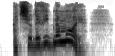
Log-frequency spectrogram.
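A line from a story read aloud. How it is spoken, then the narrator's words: Exclamation. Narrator (Russian): воскликнула Мэри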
